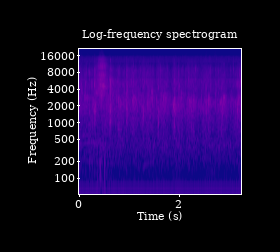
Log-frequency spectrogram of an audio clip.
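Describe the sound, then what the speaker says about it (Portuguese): A church congregation claps continuously, quiet and somewhat distant, with an even wash of hands and no voices standing out. "Pode aplaudir o Senhor por isso,"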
